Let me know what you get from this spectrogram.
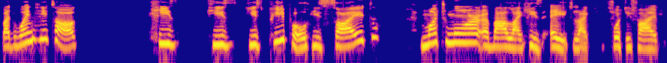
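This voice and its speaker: A woman's voice: a little high, slow, dry recording, rough recording. Non-native English woman in her thirties. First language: not English. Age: 30s. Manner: non-native grammar, animated, repeats words when searching. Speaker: podcast co-host. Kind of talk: casual chat.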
